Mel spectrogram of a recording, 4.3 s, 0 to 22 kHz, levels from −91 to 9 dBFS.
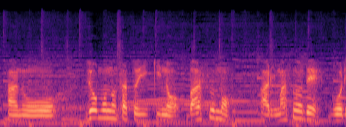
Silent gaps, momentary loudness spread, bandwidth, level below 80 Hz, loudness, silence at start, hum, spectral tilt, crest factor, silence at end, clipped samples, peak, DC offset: none; 6 LU; 13.5 kHz; -44 dBFS; -17 LUFS; 0 s; none; -6.5 dB/octave; 14 dB; 0 s; under 0.1%; -4 dBFS; under 0.1%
